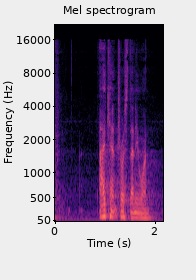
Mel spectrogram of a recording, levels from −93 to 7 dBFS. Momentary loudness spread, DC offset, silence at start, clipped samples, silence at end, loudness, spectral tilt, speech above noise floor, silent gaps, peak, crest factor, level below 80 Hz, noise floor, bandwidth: 7 LU; under 0.1%; 0 s; under 0.1%; 0.15 s; -29 LUFS; -6.5 dB/octave; 29 dB; none; -10 dBFS; 20 dB; -56 dBFS; -57 dBFS; 16.5 kHz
